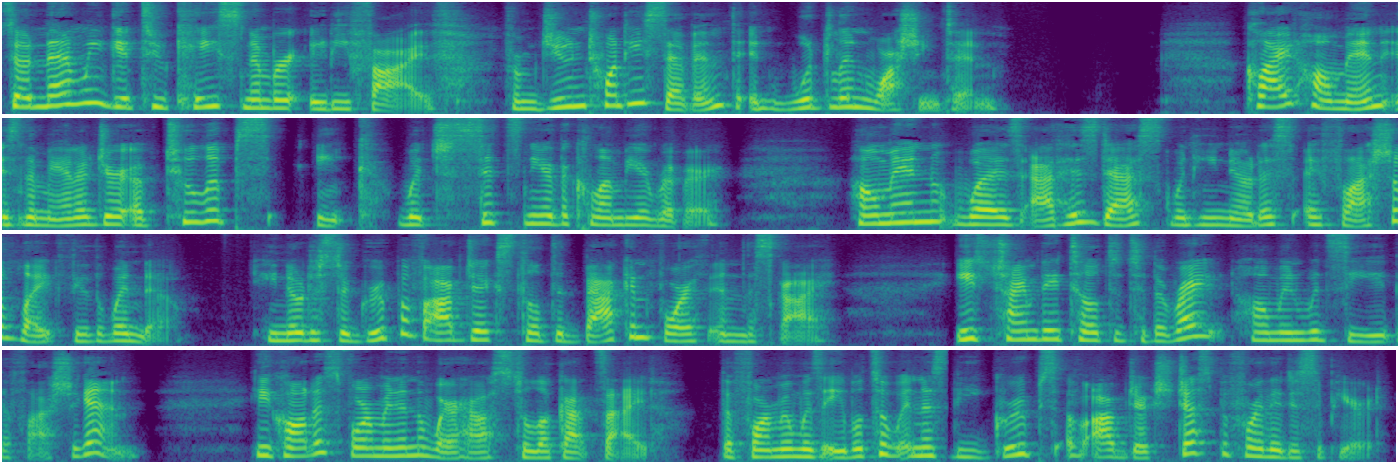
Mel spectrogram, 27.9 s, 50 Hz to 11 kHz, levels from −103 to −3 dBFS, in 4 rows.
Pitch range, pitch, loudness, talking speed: 210-290 Hz, 235 Hz, -20 LUFS, 200 wpm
